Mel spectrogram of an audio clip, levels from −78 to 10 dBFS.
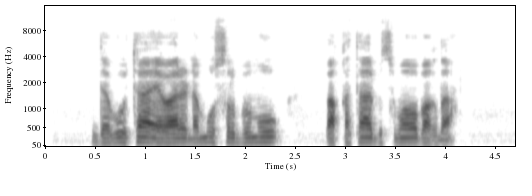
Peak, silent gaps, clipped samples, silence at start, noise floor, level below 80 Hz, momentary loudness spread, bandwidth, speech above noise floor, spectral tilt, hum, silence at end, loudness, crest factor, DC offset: -6 dBFS; none; under 0.1%; 0.45 s; -69 dBFS; -66 dBFS; 11 LU; 11 kHz; 46 dB; -5.5 dB/octave; none; 0.65 s; -24 LUFS; 18 dB; under 0.1%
